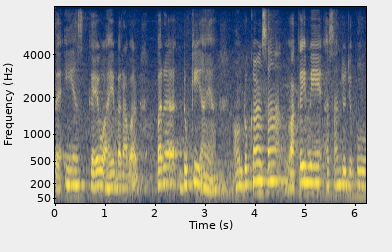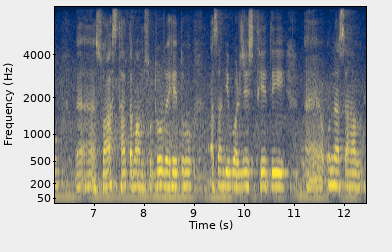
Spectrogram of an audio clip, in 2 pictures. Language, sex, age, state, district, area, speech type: Sindhi, female, 60+, Delhi, South Delhi, urban, spontaneous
